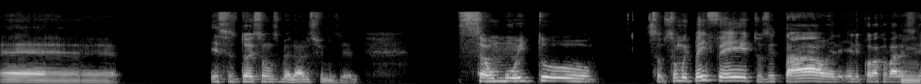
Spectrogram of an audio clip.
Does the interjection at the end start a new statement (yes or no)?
no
